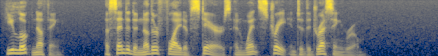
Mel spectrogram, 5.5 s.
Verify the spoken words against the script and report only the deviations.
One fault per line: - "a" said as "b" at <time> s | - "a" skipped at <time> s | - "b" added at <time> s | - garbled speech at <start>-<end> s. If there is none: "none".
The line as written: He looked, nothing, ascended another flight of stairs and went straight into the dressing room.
none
